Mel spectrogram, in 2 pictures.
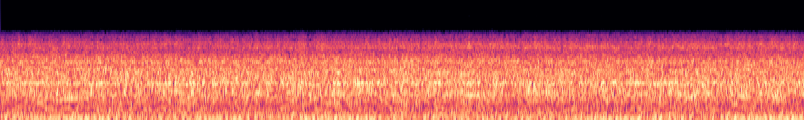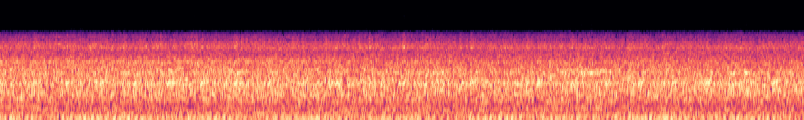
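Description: A heavy engine running steadily, with a low rumble that swells and drops irregularly.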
